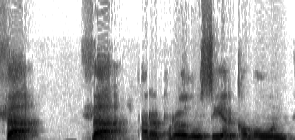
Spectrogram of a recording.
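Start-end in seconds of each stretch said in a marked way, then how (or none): 0.1-1.2 "Th" with the tongue against the upper teeth; th sound. Shown as a demonstration. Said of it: "tenemos que tocar la lengua con los dientes".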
